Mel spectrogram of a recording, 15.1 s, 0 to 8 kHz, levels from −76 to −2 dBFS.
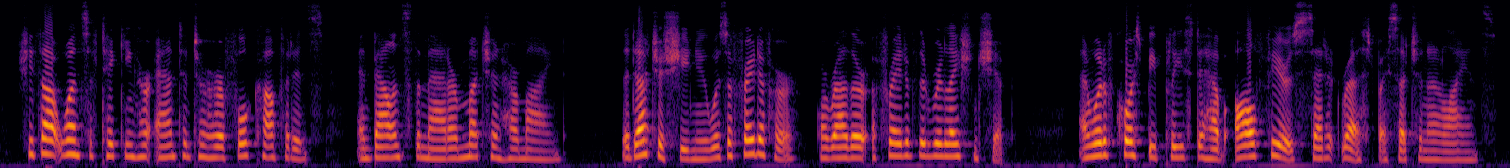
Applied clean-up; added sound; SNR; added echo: none; none; none; none.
